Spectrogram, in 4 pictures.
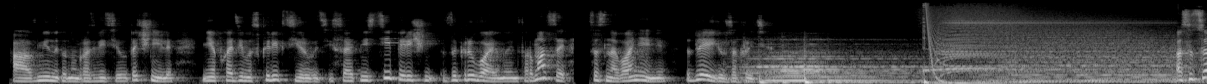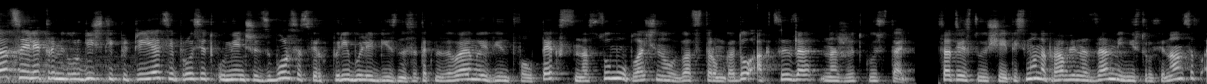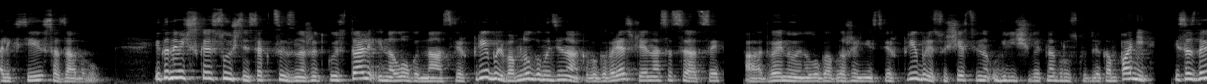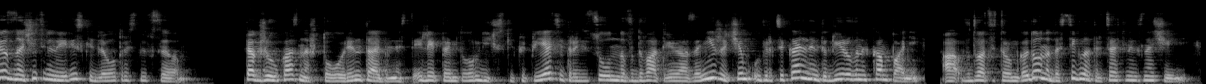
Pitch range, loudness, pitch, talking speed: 160-225 Hz, -21 LUFS, 185 Hz, 130 wpm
